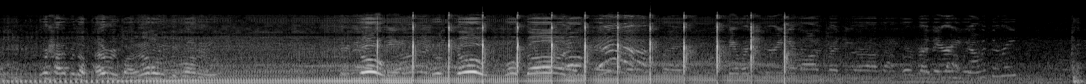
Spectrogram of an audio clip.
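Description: A motor scooter's engine passing and fading. Then about four seconds of steady rhythmic clapping, about three claps a second, with voices calling out, before it dies away.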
